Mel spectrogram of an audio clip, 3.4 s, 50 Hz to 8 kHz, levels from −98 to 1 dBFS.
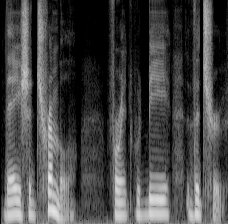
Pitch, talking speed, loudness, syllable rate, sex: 130 Hz, 160 wpm, -19 LUFS, 3.8 syllables/s, male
